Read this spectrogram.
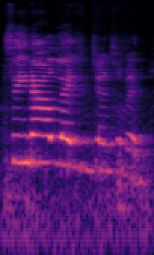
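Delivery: ordinary delivery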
